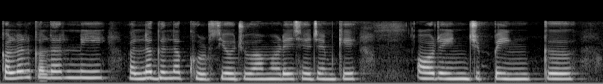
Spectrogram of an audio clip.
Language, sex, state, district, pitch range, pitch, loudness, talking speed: Gujarati, female, Gujarat, Valsad, 250-285 Hz, 260 Hz, -18 LUFS, 130 wpm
